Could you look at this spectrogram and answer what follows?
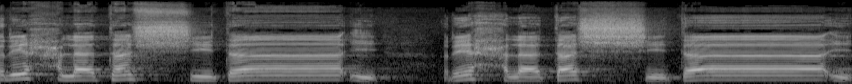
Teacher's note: Tafasyi martabat yang paling tinggi terjadi pada huruf shin yang musyaddadah.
